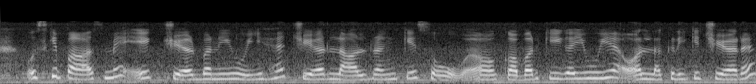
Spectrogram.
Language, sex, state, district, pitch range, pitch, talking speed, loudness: Hindi, female, Bihar, Kaimur, 230-280 Hz, 250 Hz, 190 wpm, -14 LUFS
